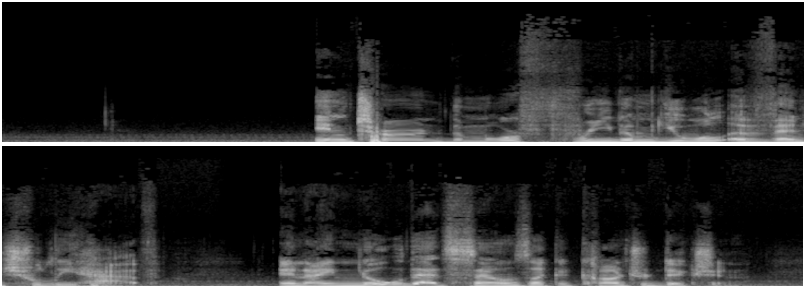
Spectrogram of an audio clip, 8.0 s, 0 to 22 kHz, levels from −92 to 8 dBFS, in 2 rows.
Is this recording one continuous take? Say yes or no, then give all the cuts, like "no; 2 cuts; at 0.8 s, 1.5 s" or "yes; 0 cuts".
yes; 0 cuts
